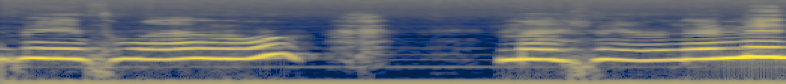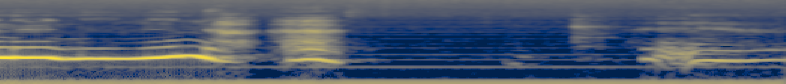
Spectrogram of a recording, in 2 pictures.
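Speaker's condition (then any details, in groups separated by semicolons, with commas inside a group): Friedreich's ataxia; diagnosed at 11, about 23 years ago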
